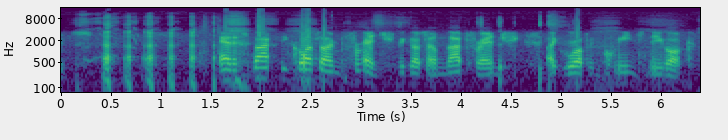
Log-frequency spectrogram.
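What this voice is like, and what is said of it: New York Eastern Seaboard accent. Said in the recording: “it sounded like a New York Eastern Seaboard accent”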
